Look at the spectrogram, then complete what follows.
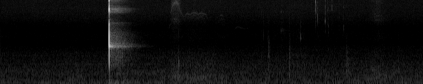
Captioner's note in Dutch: klakt met stokjes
